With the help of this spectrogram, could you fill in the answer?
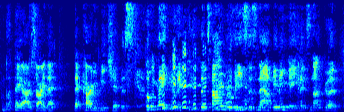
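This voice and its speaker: A man hosts a homemade snack review, joking and laughing as he goes. His voice is pitched a touch high and swings widely up and down. The room has a noticeable echo. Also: normal speed, a crowd in the background. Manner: playful, animated, laughs often. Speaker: host of a snack review show. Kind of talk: casual on-camera snack review. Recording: roomy echo.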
